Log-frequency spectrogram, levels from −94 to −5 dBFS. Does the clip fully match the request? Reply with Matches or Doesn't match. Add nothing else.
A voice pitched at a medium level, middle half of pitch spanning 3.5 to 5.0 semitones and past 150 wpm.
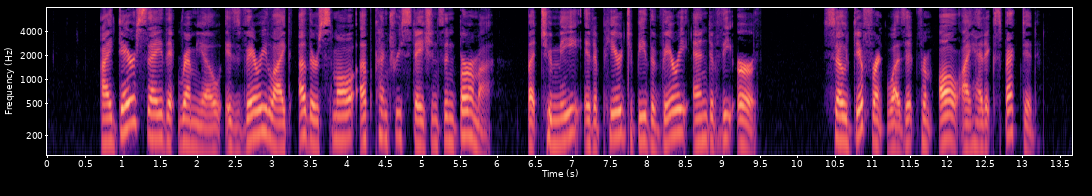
Matches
